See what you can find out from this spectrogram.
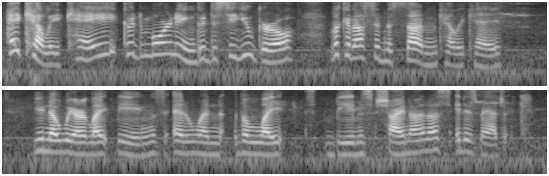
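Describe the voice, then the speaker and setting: A woman's voice: mid-range voice, a little slow, a bit bright, slight background noise. A woman chatting casually on a livestream from her backyard, sick and losing her voice a little, loose and swearing now and then. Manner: chatty, loose, swears casually, talks to chat viewers by name. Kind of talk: casual livestream chat outdoors. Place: backyard under trees, outdoors.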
